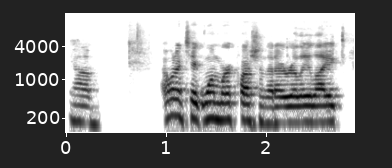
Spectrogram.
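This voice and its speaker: A woman moderating a panel, reading audience questions in a brisk, friendly way. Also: on the low side, little pitch movement.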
